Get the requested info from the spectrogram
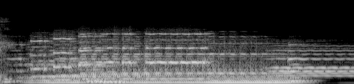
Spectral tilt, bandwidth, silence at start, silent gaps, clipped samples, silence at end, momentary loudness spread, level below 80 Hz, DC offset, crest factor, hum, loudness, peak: -8.5 dB/octave; 5.4 kHz; 0 s; none; under 0.1%; 0 s; 6 LU; -34 dBFS; under 0.1%; 10 dB; none; -15 LUFS; -4 dBFS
